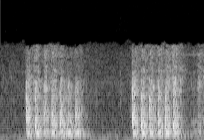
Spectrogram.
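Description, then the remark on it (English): Two bursts of rapid, firm knocking on the locked door of Mr. Ackroyd's study, each about a second of quick raps, separated by a short pause, as someone knocks and tries the locked door. Fairly loud, with no voices. “Door's locked.”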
